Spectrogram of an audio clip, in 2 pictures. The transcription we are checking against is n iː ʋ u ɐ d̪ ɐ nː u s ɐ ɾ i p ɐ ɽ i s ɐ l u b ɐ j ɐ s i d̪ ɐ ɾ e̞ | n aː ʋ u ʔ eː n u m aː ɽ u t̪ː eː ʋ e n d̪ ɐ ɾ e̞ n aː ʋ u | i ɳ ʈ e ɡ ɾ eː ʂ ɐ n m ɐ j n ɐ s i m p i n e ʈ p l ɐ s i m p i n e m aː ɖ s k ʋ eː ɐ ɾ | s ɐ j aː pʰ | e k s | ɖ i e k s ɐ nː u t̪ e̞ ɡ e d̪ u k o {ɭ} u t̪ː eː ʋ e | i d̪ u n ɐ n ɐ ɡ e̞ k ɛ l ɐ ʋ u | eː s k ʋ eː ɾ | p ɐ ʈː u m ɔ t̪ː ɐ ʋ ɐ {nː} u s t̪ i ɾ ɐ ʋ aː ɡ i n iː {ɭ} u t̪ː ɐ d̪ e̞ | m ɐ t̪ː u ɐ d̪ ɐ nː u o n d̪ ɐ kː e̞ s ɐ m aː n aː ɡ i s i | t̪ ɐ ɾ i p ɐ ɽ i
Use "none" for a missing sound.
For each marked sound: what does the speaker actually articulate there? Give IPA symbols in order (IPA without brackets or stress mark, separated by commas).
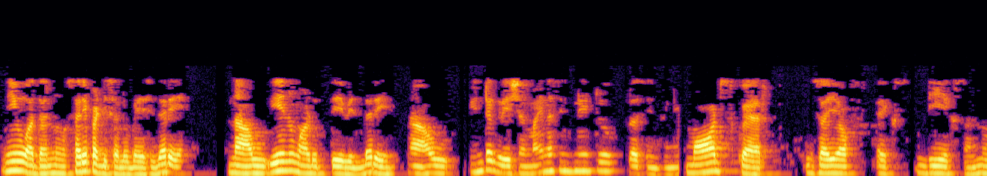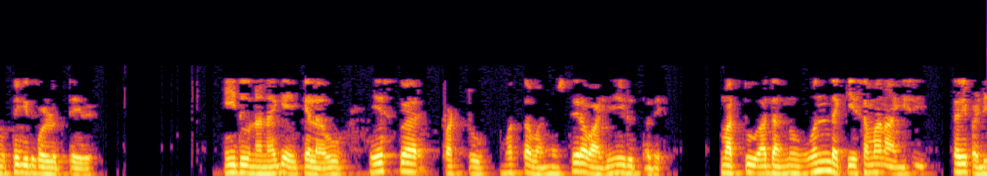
ɭː, nː, ɽ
